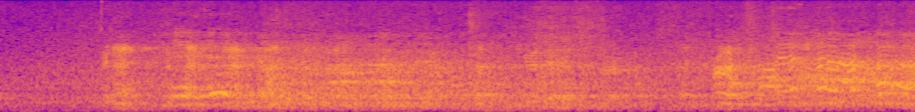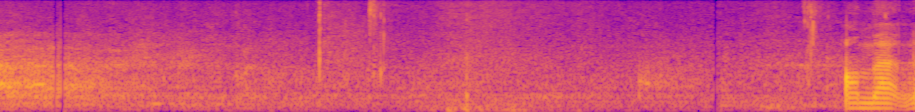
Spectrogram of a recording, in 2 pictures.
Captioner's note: laughter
